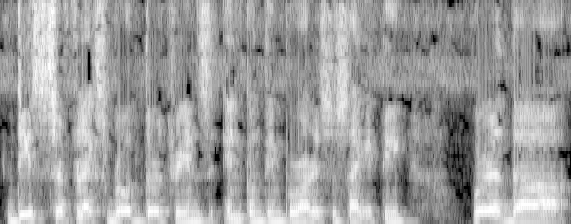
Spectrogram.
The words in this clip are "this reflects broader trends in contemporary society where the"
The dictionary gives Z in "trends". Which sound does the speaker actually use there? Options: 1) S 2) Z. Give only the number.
1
